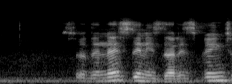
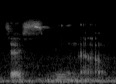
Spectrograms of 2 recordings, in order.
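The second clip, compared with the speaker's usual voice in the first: whispered mutter; 5 semitones lower, 11 dB quieter, slower than usual. Real, not acted. Muttering while typing a request.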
